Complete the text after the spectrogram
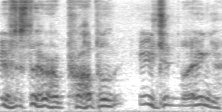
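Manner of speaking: put-on high, wavering, gentle old man voice. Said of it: "I get to do a nice old man voice".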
